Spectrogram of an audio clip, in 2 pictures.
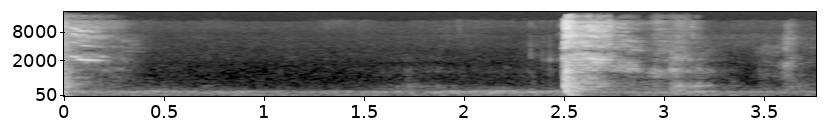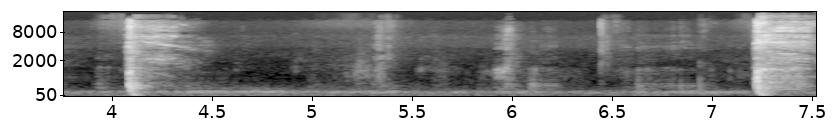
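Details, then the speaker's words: Miniature horse mare with chronic asthma, suspected mild flare-up: three sharp, wet coughs with an extra gurgle of fluid in the throat, unlike her usual cough; wet cough. "Um, she does have a bit of a cough, but this is different because you can hear that fluid that's kind of in her throat. Um, you could hear that extra gurgle, that extra fluid."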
